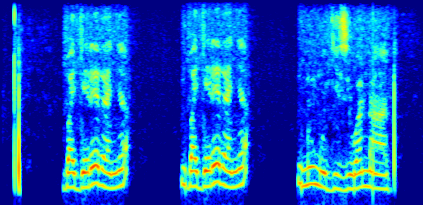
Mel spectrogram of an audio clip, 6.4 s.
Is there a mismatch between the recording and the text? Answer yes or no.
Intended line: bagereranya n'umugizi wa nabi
yes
